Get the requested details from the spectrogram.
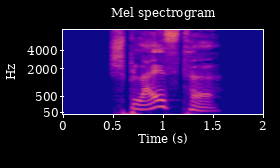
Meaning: inflection of spleißen: 1. first/third-person singular preterite 2. first/third-person singular subjunctive II
- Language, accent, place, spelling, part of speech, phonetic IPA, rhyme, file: German, Germany, Berlin, spleißte, verb, [ˈʃplaɪ̯stə], -aɪ̯stə, De-spleißte.ogg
